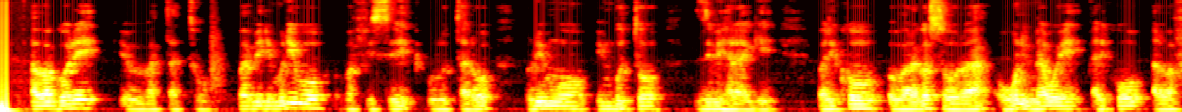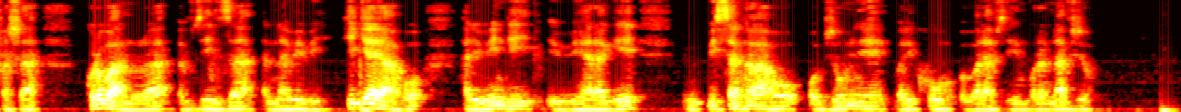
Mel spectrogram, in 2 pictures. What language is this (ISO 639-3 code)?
run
